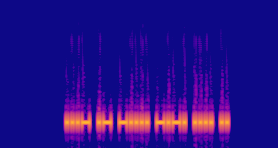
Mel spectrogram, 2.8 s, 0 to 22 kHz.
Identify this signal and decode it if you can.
Morse code, heard as a keyed tone, about 42 wpm, 700 Hz. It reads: VA6CHI
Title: DXCC-100 Call Signs - 6 Characters - Repeated 2x - 45wpm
